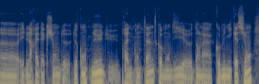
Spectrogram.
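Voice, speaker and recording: A man's very deep, low voice with a dark, mellow tone, moderate pace, fairly even intonation and hardly any pauses, on a very clean recording with a silent background. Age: 40s. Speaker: journalist and agency founder. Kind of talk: interview. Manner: halting, frequent repetitions.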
